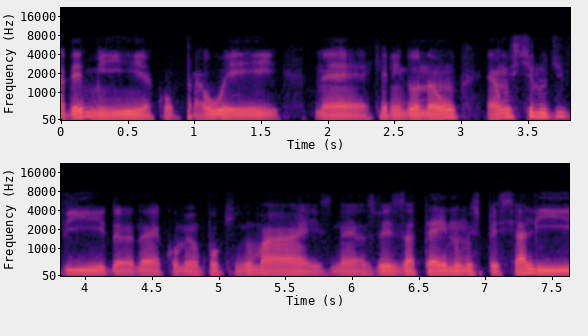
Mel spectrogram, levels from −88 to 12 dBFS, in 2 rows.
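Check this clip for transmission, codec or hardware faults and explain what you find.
No faults are audible in this speech recording.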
